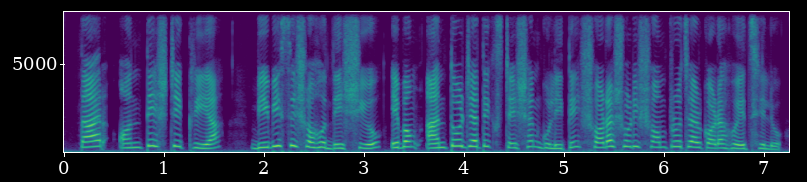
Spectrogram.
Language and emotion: Bengali, neutral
